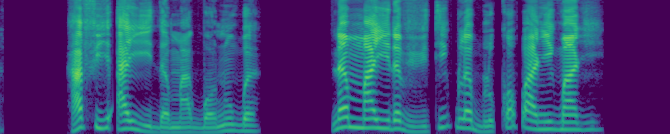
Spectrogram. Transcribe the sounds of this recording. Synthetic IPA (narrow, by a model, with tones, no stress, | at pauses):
ha˦fi˦a˦ji˨d̪ɛ˨mã˨ɡ͡bɔ˨nũ˦ɡ͡bɛ˦ | nɛ̃˦mã˦ji˦ɖɛ˦vi˨vi˨t̪i˦k͡plɛ˦blo˨kɔ˦ɸɛ˦a˨ɲĩ˦ɡ͡bã˦d͡ʑi˦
